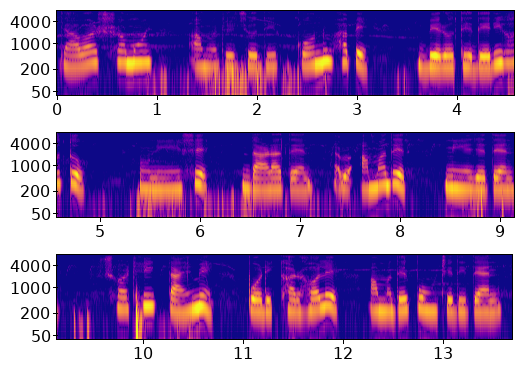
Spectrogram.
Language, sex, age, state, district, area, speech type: Bengali, female, 18-30, West Bengal, Jhargram, rural, spontaneous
